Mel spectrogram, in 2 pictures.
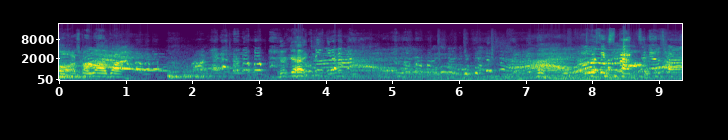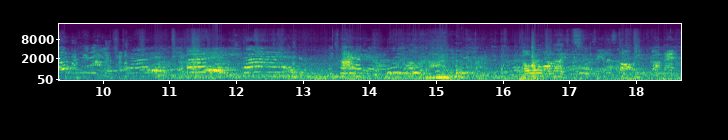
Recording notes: ScareTrack- Screamfest /On-location Review Episode 2023. ScareTrack visit Screamfest at the National Forest Adventure Farm in Burton.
